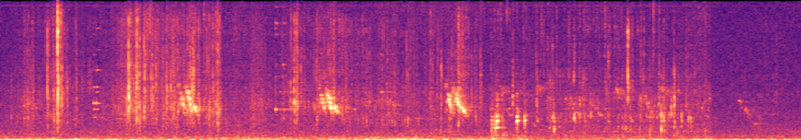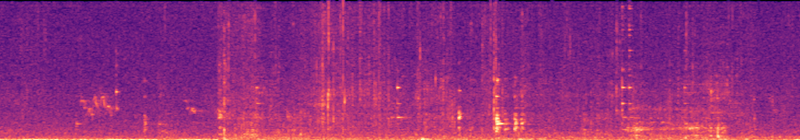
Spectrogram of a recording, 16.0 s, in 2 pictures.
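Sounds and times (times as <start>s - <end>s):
outdoor ambience: 0.0s - 16.0s
small birds chirping: 0.9s - 7.7s.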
